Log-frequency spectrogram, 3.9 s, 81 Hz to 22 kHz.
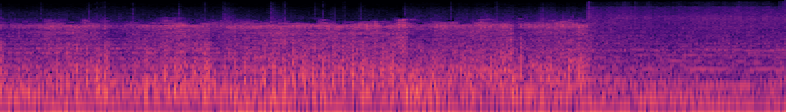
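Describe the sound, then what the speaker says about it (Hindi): Military helicopters and aircraft of the Indian Air Force, including Apache, LCH, ALH and Mi-17 helicopters alongside Rafale, Su-30 and MiG-29 jets, fly past at a Republic Day parade, giving a loud, steady rotor and engine roar that holds throughout and thins slightly near the end. "लड़ाकू और सहायक विमानों की फ्लाई पास्ट के जरिए भारतीय वायुसेना की क्षमताओं का प्रदर्शन"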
